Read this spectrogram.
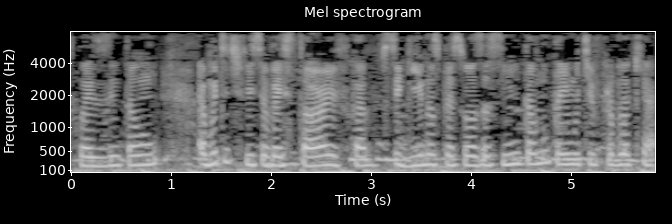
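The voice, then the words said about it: Hoarse voice. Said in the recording (Portuguese): “ainda tô rouca.”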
